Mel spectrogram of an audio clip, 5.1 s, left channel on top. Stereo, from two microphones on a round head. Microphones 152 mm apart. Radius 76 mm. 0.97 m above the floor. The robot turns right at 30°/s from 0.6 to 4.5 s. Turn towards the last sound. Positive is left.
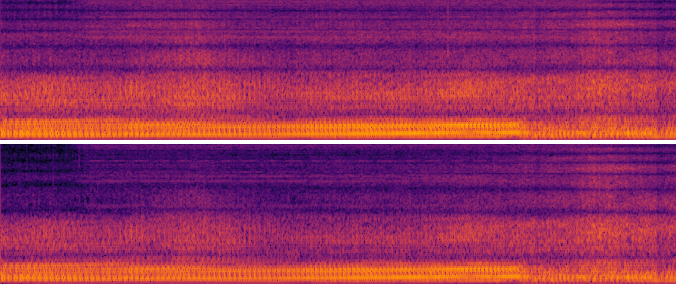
turn(degrees=-175)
